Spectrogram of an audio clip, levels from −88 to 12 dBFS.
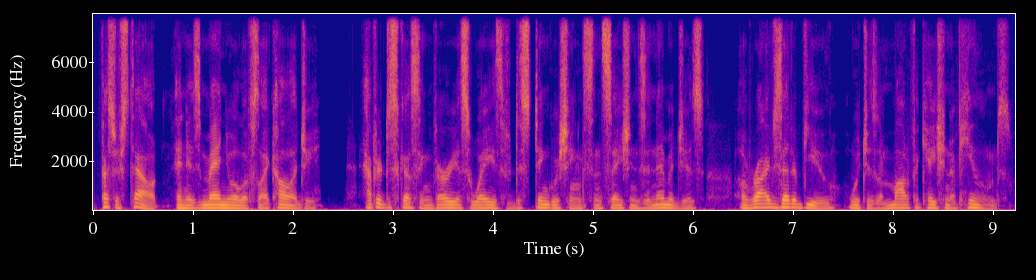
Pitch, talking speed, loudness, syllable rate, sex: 115 Hz, 170 wpm, -18 LUFS, 6.2 syllables/s, male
